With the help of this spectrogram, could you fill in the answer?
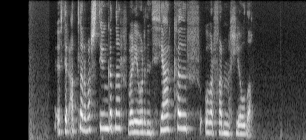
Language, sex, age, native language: Icelandic, female, 30-39, Icelandic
